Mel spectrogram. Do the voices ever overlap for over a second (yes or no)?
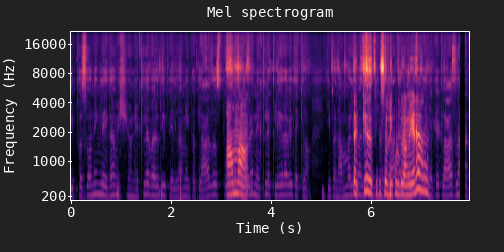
yes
